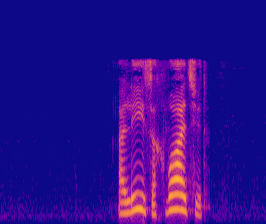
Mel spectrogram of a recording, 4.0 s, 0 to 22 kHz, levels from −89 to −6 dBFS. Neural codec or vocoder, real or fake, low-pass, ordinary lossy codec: codec, 24 kHz, 0.9 kbps, WavTokenizer, medium speech release version 2; fake; 7.2 kHz; none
